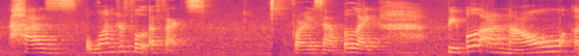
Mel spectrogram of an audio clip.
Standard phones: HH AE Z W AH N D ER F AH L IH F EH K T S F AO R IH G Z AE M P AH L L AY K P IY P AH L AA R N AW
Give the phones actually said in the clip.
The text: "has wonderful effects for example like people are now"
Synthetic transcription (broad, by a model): HH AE Z W AH N D ER F AH L IH F EH K T S F AO R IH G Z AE M P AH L L AY K P IY P AH L AA R N AW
